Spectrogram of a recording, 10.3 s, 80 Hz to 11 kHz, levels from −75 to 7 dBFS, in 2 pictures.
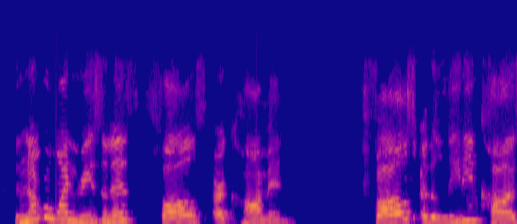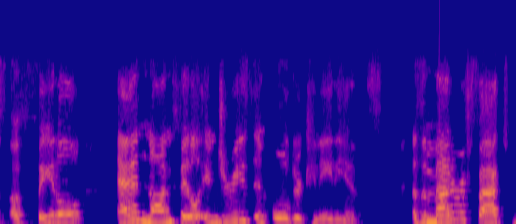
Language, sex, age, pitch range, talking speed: English, female, 30-49, 230-295 Hz, 150 wpm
